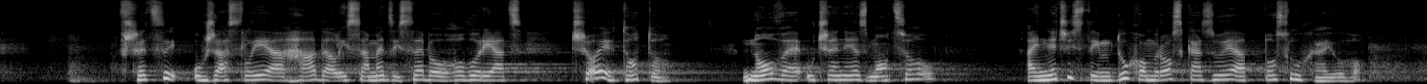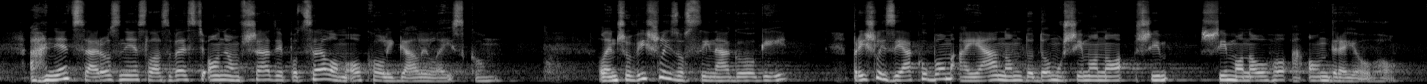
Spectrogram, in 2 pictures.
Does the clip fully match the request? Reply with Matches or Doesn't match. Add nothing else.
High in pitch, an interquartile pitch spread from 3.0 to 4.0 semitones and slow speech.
Doesn't match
